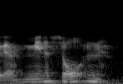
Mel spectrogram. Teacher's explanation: in Minnesota, they'll actually like really flatten vowels down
